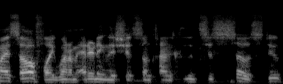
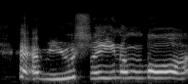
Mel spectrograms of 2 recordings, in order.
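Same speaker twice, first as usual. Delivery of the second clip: put-on very high, loud old grandpa voice; 14 semitones higher, 7 dB louder than usual. Showing the old grandpa bit for their podcast, old grandpa voice. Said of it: "an old grandpa come out and do the voice".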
